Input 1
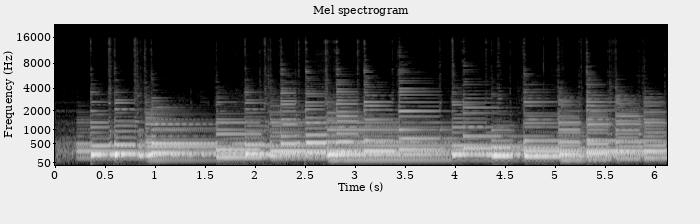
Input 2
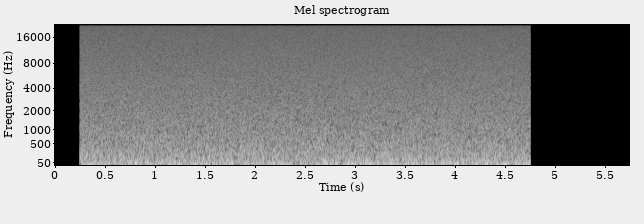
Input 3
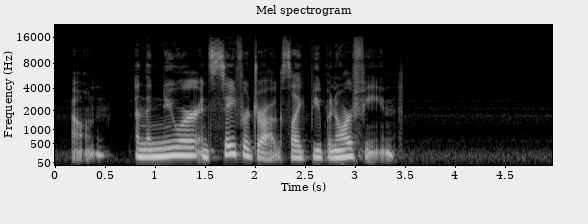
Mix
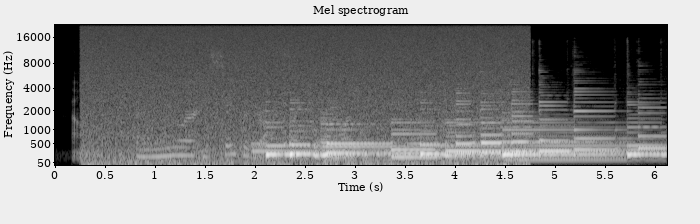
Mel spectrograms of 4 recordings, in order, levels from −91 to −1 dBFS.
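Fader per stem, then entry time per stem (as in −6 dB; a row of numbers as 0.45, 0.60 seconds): +0.5, −12.5, −9.5 decibels; 1.75, 0.00, 0.00 seconds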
